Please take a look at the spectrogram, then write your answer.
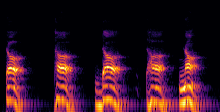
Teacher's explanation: मूर्धा कहने का तात्पर्य यह है जहाँ से ट का उच्चारण होता है, ट कहने से हमारा जो जीभ है वह तालु के और ऊपर जा रहा है, वही हमारा मूर्धा है।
